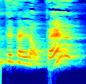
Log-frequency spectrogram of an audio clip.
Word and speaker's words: develop: Ale jeśli mówimy po angielsku, to po angielsku ten akcent się nie przesuwa i on jest na vel, czyli develop, develop. I on zostaje na vel we wszystkich słówkach z tej rodziny, czyli developer, development, rozwój, development.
